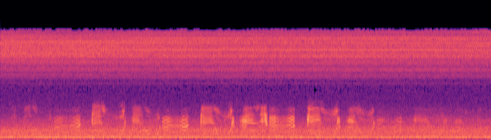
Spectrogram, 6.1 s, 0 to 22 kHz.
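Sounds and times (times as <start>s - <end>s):
great tit calling: 0.1s - 6.0s.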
